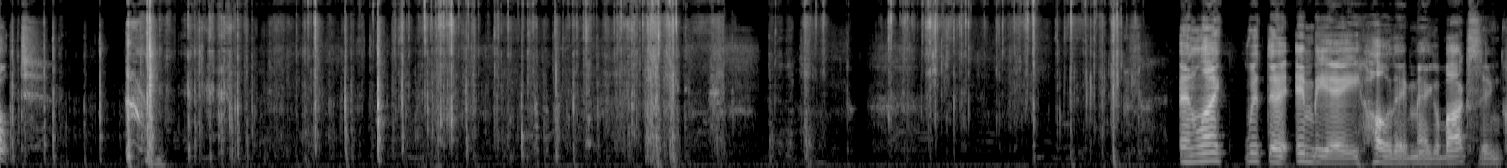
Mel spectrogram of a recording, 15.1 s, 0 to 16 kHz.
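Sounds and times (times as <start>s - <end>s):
packs rustling and crinkling: 0.0s - 11.4s.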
